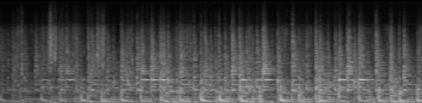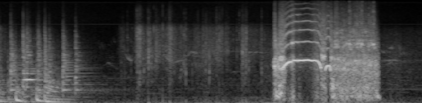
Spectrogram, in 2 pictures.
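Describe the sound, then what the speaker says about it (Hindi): Horses clop steadily and close by in a busy, rhythmic stream of hoof beats. The hooves fade, and then one loud, drawn-out neigh rings out near the end. "ठीक है, ये घोड़े बांध दो।"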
